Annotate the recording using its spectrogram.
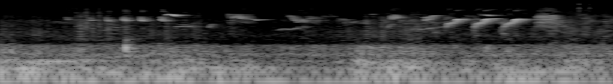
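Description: Small birds chirping in short, high-pitched notes, ending in a quick run of falling chirps, over a steady low background rumble.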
